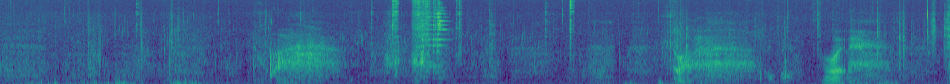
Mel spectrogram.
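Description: Indistinct low voices, with scattered clicks and knocks and a brief rapid rattle from a steel foot trap and its chain being handled on a rebar drowning rod.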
